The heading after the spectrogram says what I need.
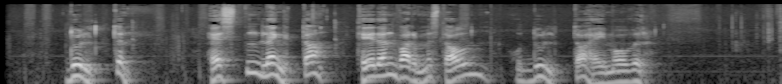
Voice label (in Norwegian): "dulte", Numedalsmål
